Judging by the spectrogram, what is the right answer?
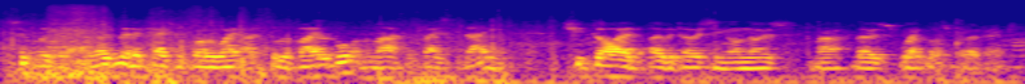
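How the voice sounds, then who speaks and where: Talking at a very fast pace with an Australian accent, a man uses a fairly low pitch and fairly even intonation, with audible room echo and noticeable background noise. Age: 70s. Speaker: product distributor giving testimony. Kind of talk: testimony. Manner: halting.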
